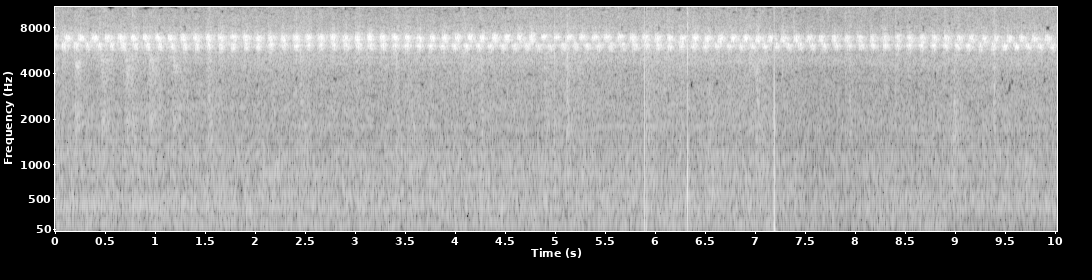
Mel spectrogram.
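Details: Cricket sounds at night on a Samsung Galaxy S4: a sustained, piercing pulsed chirp about four times a second, broken by several sharp clicks or taps midway and a low ambient hum.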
